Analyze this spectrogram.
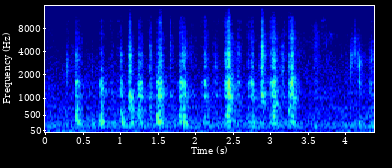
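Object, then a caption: Coated paper scratch-art card scraped with a wooden stylus. A wooden stylus tip scratches around the heart and moon area of a flat, black-coated paper scratch-art card. The result is a quiet, quick series of short, dry scratching strokes with a bright, raspy edge, each stopping almost instantly.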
